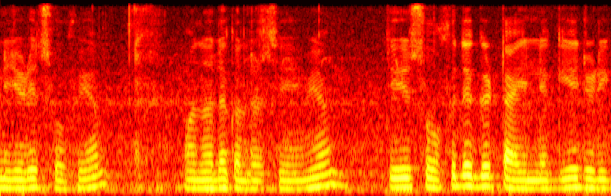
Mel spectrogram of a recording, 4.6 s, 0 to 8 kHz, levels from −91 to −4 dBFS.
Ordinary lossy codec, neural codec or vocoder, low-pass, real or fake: none; none; 7.2 kHz; real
